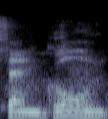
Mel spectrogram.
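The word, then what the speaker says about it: Şengün: name you talking about sengun sengun yeah that's sangoon dude is good he's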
